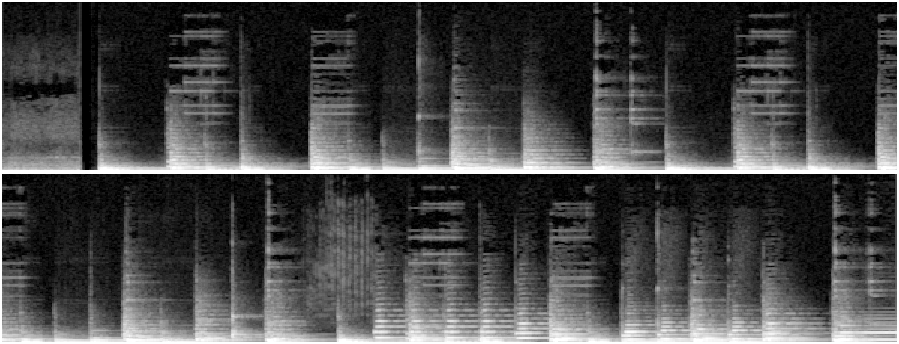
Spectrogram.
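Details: Cheerful children's-style music with plucked, chiming notes in a regular bouncing rhythm, and no animal sounds.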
